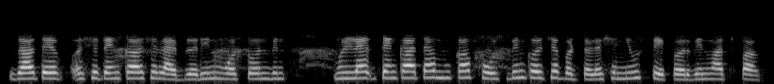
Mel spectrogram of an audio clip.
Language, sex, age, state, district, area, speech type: Goan Konkani, female, 18-30, Goa, Bardez, rural, conversation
